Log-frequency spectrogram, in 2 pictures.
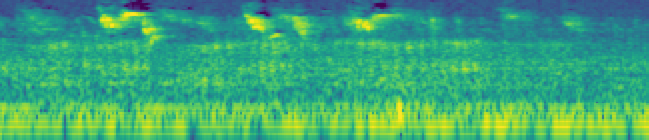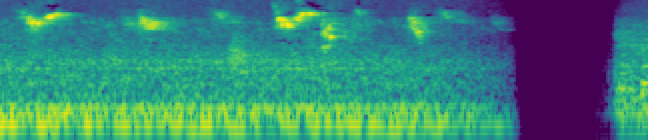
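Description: Small birds chirping outdoors: short high chirps, often in pairs, about two a second, over a steady low hum. The sound cuts out suddenly near the end.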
